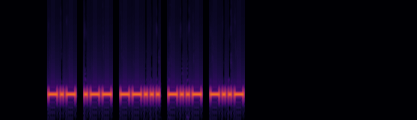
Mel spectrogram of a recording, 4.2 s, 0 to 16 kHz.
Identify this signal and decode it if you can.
Morse code, heard as a keyed tone, about 40 wpm, 700 Hz. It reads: KW7XX
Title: USA Call Signs - 5 Characters - 40wpm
